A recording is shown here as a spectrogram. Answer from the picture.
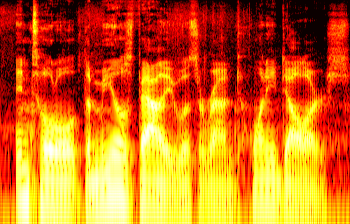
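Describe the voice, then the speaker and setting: A man's ordinary speaking voice, fairly low in pitch, with lively intonation at a fairly quick pace. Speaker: student reporter. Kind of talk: news feature package. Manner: casual, upbeat.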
